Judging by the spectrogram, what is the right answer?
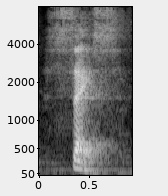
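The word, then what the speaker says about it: seis: all single all right next numbers says says one syllable says all right the e i is just like the e i in english words like way and nay and stuff like that okay all right though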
